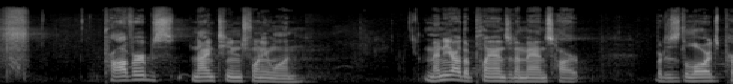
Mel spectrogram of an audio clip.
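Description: A man reads out through a microphone in a large echoing hall.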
